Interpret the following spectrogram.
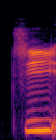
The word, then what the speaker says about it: ji: Ji is similar to j in jip, but the difference is when you pronounce j in jip, your lips are rounded. When you pronounce ji in Chinese, your lips are spread wide, like when you are smiling.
